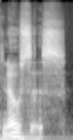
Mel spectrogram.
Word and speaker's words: gnosis: literal about the words the English word knowledge comes from the Greek nosis somehow we swap the silent G for a silent k which is every bit as stupid anyway there wasn't just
